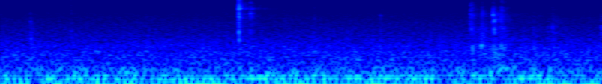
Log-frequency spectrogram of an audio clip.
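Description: Near silence: room tone with a few faint, short clicks, one about a second and a half in and a small cluster near the end.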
